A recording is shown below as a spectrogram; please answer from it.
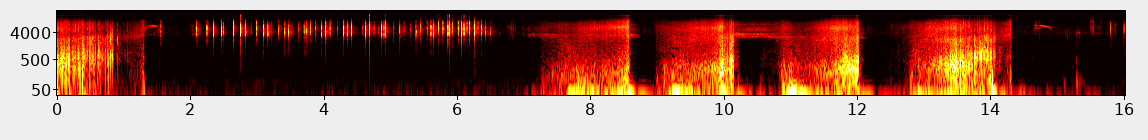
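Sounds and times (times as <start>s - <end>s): scratchy brushing noise: 0.0s - 1.3s, 7.1s - 14.4s.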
